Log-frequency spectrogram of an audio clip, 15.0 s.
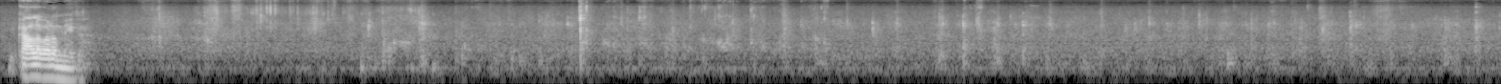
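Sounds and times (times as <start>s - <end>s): mouth chewing soft pastry: 1.4s - 15.0s.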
